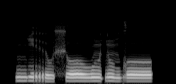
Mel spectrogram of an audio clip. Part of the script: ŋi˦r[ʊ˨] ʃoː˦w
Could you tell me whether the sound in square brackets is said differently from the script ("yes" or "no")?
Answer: yes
